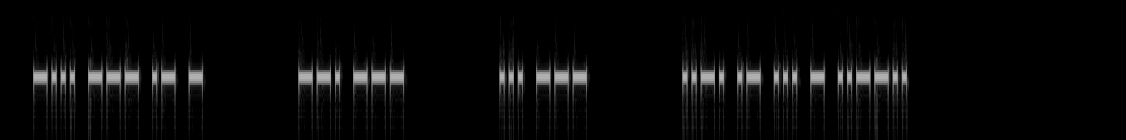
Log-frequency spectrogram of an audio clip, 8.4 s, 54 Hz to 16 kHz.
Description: Morse code, heard as a keyed tone, about 36 wpm, 700 Hz. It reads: BOAT GO SO FAST?
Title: 3x Word-Spacing - Sentences from Top 500 Words - 35wpm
